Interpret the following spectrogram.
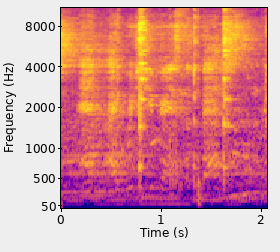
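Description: Metal spoon and fork clinking against a ceramic dinner plate while eating, a few short sharp clinks.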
